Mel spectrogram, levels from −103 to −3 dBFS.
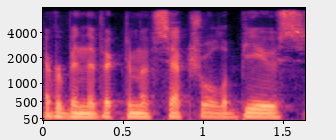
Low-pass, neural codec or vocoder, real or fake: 7.2 kHz; none; real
